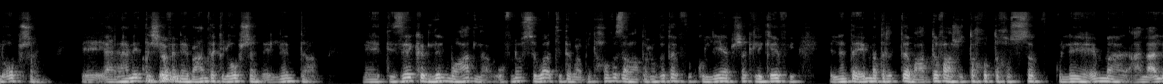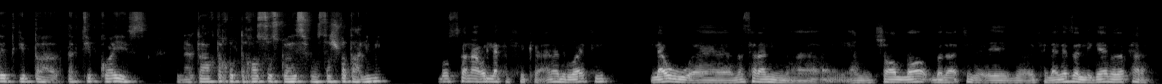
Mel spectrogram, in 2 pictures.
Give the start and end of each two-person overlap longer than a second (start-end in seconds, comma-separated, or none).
none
